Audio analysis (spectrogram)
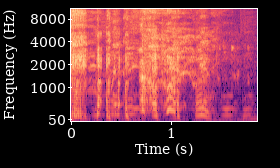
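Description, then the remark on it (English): A loud coughing fit from inhaling weed smoke: a rapid string of harsh, hacking bursts with strained, wheezy vocal edges, running continuously for about two seconds without pause. “No, it's a weed cough, not a corona cough.”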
